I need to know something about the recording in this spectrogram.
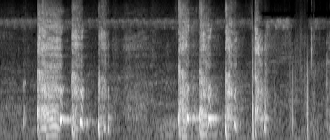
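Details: Two short bouts of harsh, dry-sounding coughs, about seven bursts in all, with some throat clearing and faint background hum, from a speaker who says his throat is hoarse: cough.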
